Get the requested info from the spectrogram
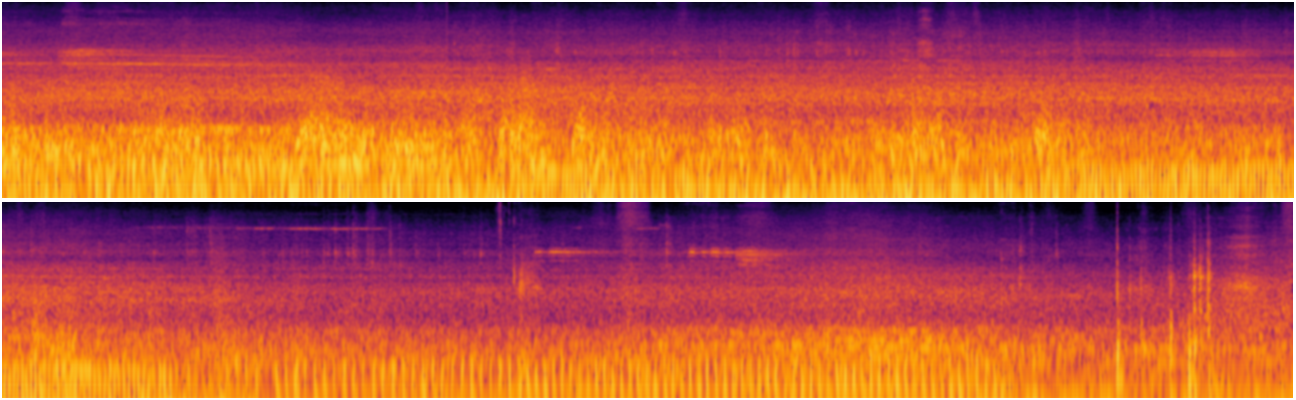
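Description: KTM Duke's single-cylinder engine running at low city speed, mixed with wind and road noise on the bike-mounted microphone and surrounding traffic. The sound eases a little after about twelve seconds as the bike slows.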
